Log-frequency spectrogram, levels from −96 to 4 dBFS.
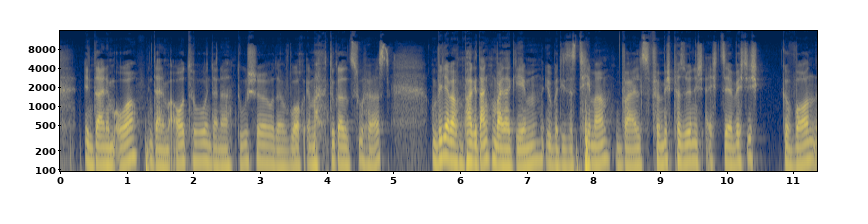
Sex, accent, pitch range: male, German, 110-125 Hz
